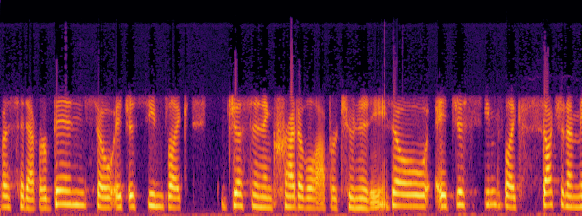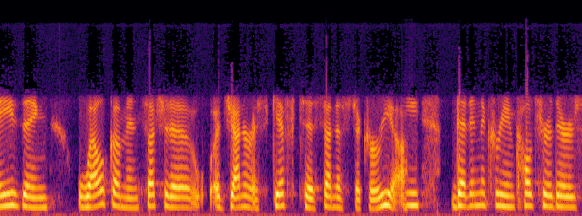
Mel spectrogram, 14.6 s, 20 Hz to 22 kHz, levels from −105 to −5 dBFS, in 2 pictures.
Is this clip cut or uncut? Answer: cut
